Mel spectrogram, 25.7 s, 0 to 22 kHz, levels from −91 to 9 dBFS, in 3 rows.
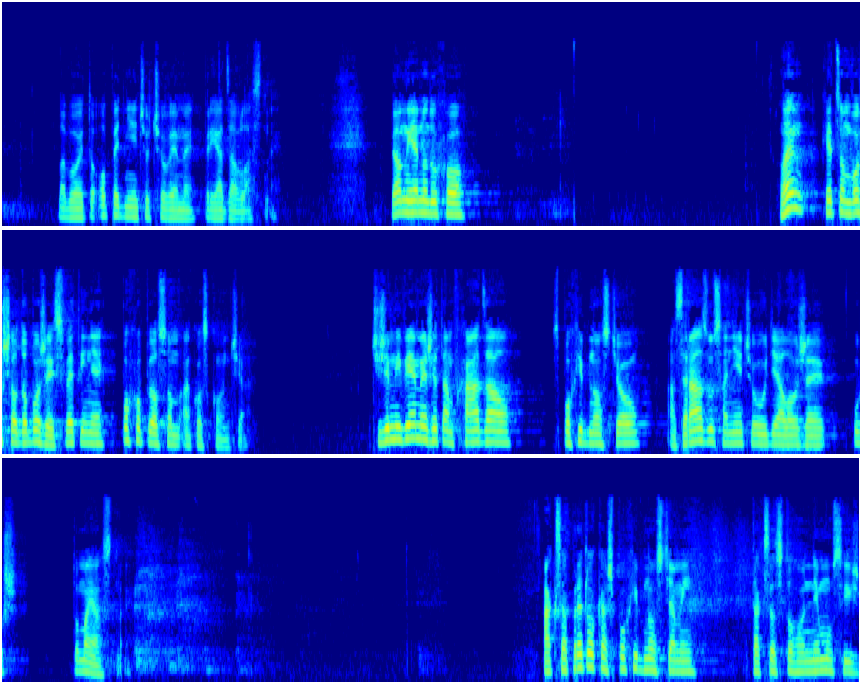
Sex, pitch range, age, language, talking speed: male, 125-160 Hz, 30-49, Slovak, 115 wpm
